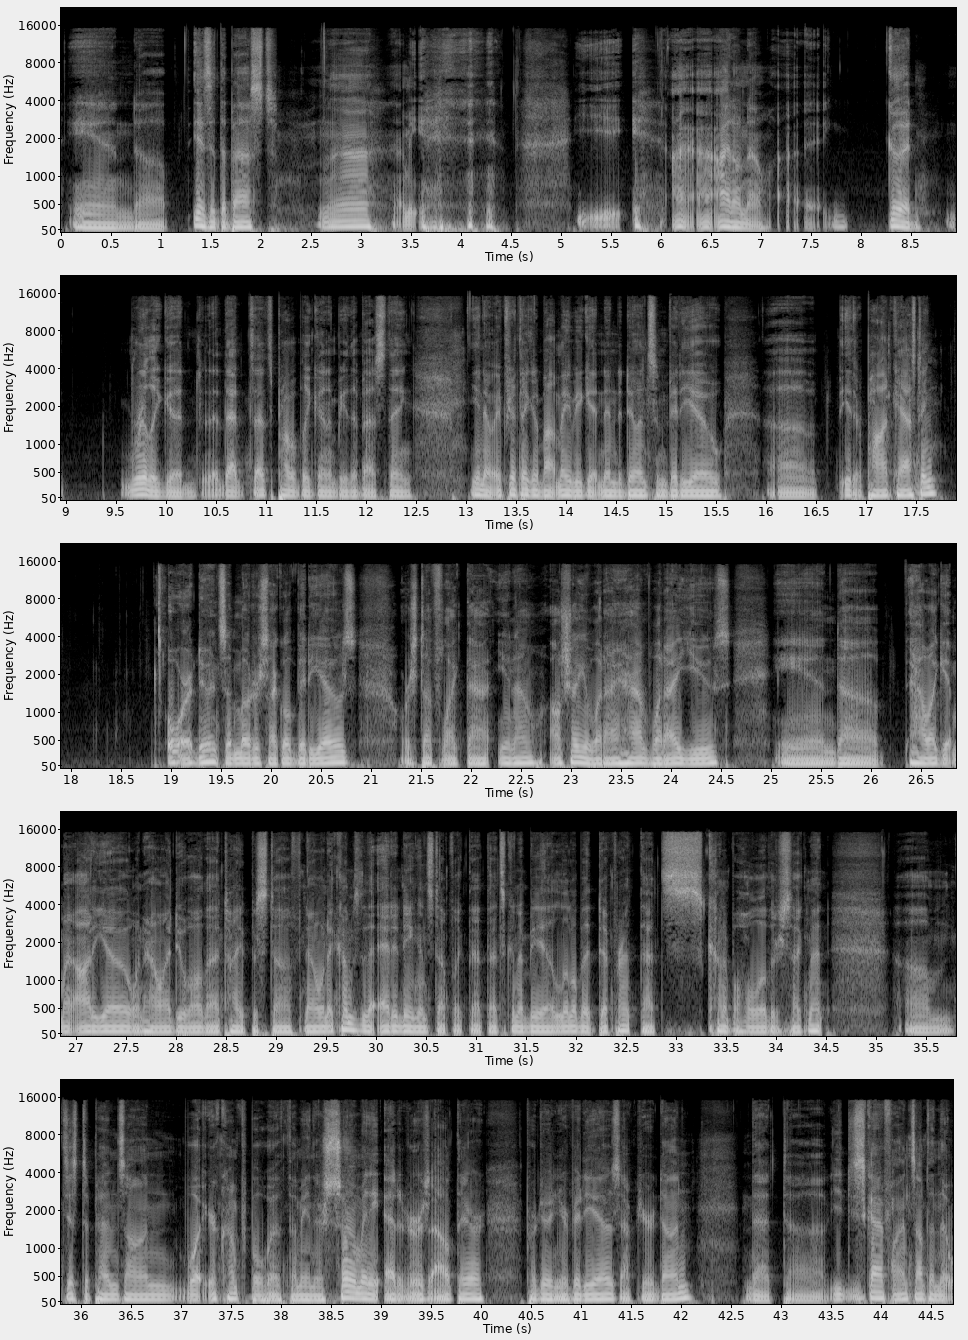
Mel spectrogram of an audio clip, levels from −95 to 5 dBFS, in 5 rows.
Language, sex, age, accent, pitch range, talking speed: English, male, 30-49, American, 80-95 Hz, 180 wpm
